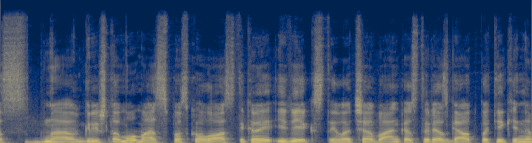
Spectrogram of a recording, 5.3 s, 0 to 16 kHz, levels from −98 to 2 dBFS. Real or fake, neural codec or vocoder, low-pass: fake; codec, 44.1 kHz, 7.8 kbps, Pupu-Codec; 14.4 kHz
